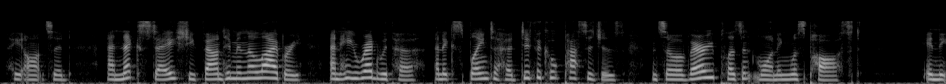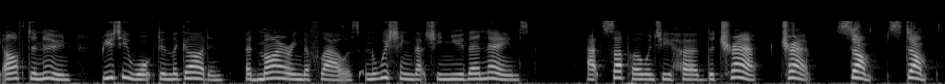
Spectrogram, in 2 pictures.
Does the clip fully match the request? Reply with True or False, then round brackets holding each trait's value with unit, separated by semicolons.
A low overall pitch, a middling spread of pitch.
False (240 Hz; 3.6 semitones)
